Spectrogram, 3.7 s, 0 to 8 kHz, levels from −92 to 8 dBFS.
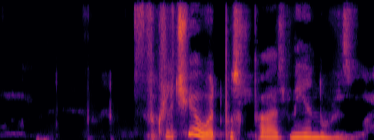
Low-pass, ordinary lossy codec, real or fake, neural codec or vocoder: none; none; fake; codec, 16 kHz, 1 kbps, X-Codec, WavLM features, trained on Multilingual LibriSpeech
